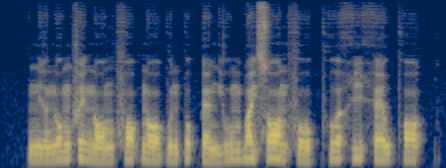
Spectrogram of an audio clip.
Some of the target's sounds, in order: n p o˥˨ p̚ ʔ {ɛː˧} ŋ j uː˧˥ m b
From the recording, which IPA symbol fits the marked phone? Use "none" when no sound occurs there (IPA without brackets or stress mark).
ɛː˩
